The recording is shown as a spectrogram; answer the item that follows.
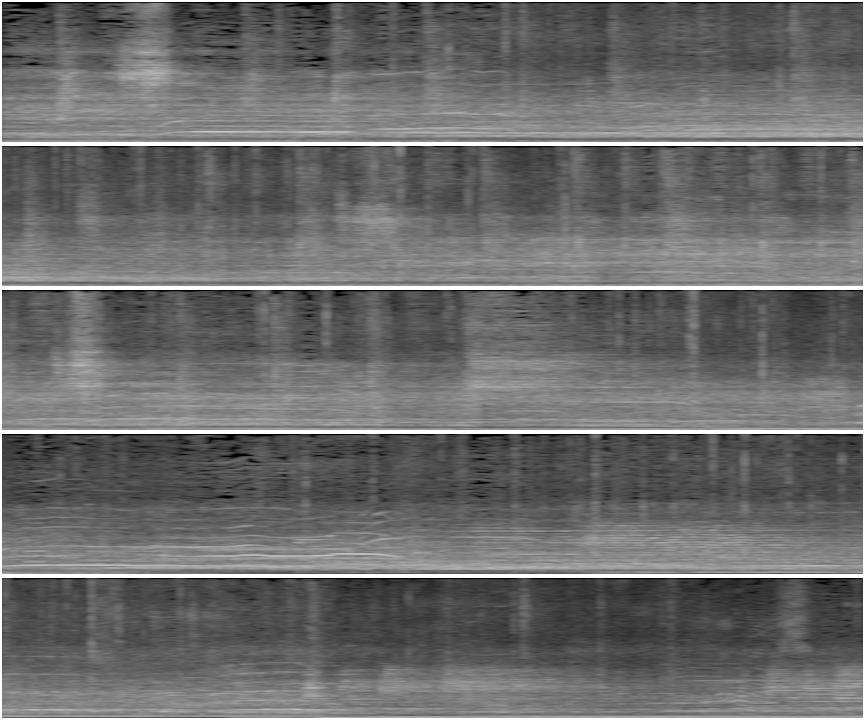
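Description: Rock band playing live, heard through the crowd, with audience members whooping and cheering over the music. Past the middle the bass drops away for a few seconds, and the full band comes back in louder near the end.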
